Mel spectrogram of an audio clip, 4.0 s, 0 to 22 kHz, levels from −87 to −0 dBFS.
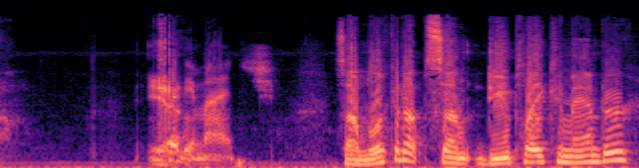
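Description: Speech, and it's hard clipping the whole way through: the signal is pushed about 16 dB past what the chain can pass, so the peaks get sliced flat on something like 7 percent of samples, leaving a harsh fuzz over every louder syllable.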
